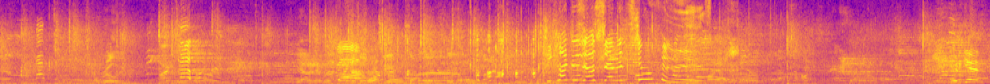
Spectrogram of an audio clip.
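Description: Children shout and squeal excitedly in a large echoing gym.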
